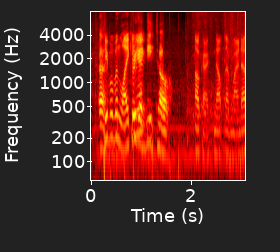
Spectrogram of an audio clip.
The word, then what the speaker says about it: Sprigatito: Yeah, the new grass type they're showing off for Gen 9, Sprigatio, I think it's pronounced. People have been liking it. Sprigatito.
